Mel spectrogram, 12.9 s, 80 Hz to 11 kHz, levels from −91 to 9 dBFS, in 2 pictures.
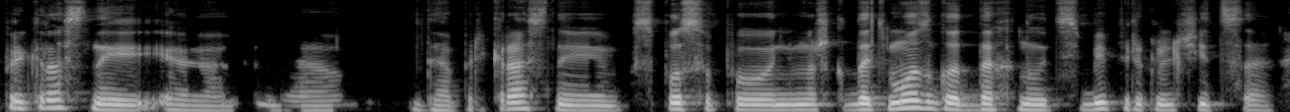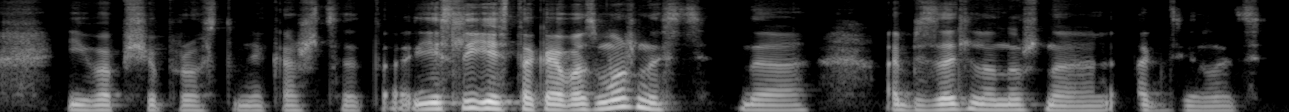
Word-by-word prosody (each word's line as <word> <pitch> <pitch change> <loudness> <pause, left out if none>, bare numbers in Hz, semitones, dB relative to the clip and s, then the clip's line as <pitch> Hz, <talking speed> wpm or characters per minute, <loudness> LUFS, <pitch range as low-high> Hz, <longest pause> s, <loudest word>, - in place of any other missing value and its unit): прекрасный, 195 -7 0
э 140 -3 -6 0.2
Да, 140 -2 -11 0.4
да, 145 -4 -8
прекрасный 150 -3 -3
способ, 175 -1 -2
э, 150 -1 +2
немножко 155 0 -1
дать 165 +1 +3
мозгу 190 -1 +4
отдохнуть, 155 -1 0
себе 160 +4 0
переключиться, 155 -4 -5 0.4
и 150 -1 -2
вообще 145 0 -5
просто, 140 0 -11
мне 135 0 -8
кажется, 140 0 -10
это, 135 - -11
если 180 +4 +5
есть 190 -1 +8
такая 165 -3 +5
возможность, 180 +2 +3
да, 150 -1 -6 0.4
обязательно 155 +2 0
нужно 145 -3 -5
так 150 -2 -9
делать. 135 -1 -14
155 Hz, 130 wpm, -21 LUFS, 145-175 Hz, 0.4 s, есть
